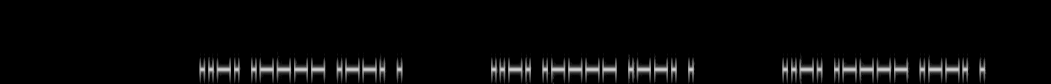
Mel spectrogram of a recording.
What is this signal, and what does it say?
Morse code, heard as a keyed tone, about 28 wpm, 700 Hz. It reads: F1PE F1PE F1PE
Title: DXCC-100 Call Signs - 4 Characters - Repeated 3x - 28wpm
